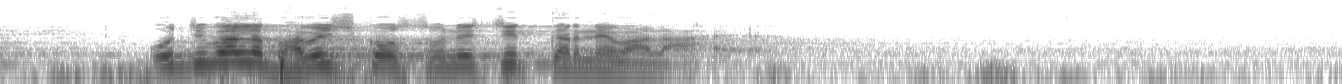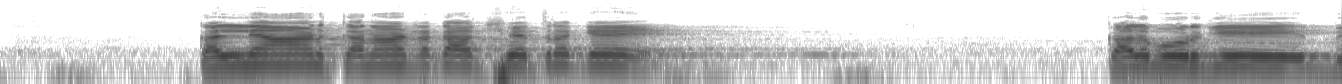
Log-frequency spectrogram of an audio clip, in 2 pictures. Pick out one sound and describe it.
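An elderly man gives a speech through a microphone and loudspeakers, speaking forcefully with pauses.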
